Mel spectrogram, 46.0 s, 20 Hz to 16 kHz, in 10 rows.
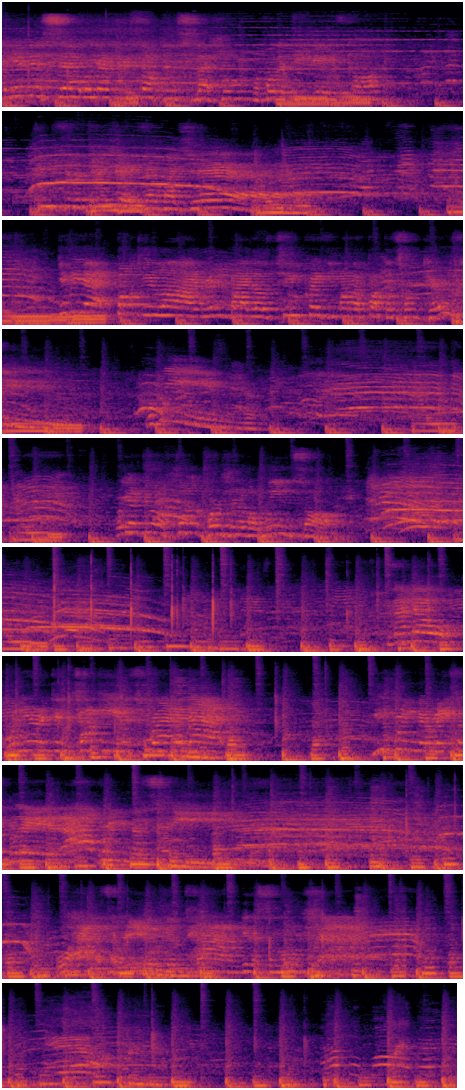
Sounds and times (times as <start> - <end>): Speech: 0.0 - 14.6, 15.2 - 17.2, 18.0 - 22.2, 25.4 - 30.1, 31.3 - 34.7, 37.4 - 41.1, 44.7 - 46.0
Music: 0.0 - 46.0.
